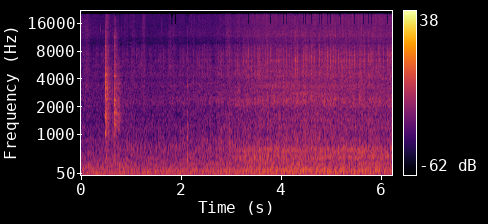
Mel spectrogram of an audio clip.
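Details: 2006 Nissan Xterra V6, 156k miles, hot engine idling at 750 rpm: a soft, uneven knock from the bottom end that is gone at 900 rpm and absent when cold; the oil light comes on after 30 minutes; cause unclear.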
